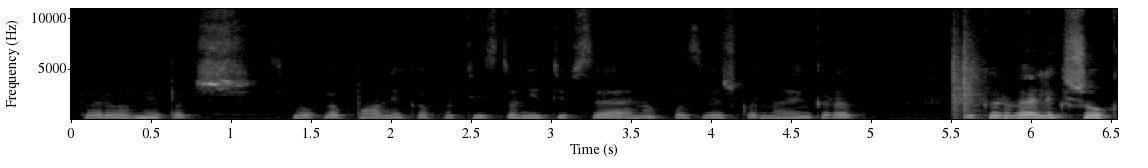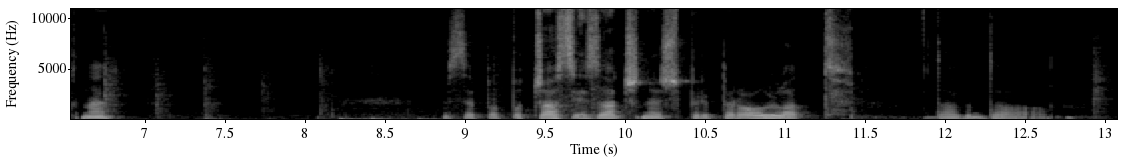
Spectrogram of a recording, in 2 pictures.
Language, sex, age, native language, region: Slovenian, female, 60+, Slovenian, Drava region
